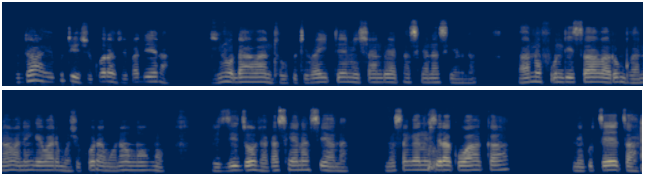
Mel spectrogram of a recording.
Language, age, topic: Ndau, 50+, education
